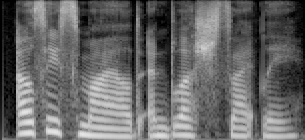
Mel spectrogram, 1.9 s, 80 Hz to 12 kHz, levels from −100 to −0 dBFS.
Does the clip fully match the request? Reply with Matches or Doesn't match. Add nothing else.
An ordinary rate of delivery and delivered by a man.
Doesn't match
